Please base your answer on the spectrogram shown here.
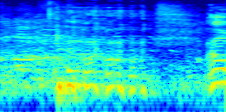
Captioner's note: audience Laughing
